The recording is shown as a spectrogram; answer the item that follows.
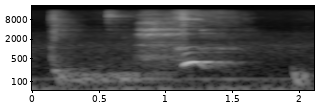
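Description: A man's breathy gasp, then a short voiced exclamation with a falling pitch about a second in, over a steady low hum.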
